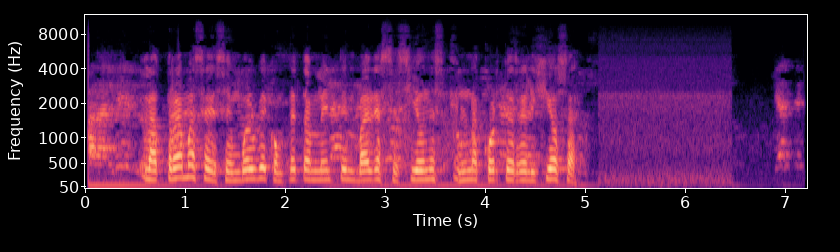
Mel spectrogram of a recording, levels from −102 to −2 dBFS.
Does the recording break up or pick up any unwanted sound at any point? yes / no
no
